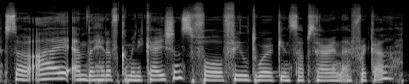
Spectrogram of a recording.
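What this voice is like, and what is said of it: South African accent. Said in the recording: “I love your accent. ... South Africa? ... Yes.”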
